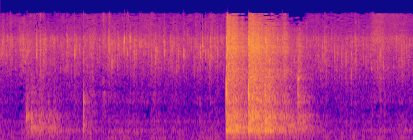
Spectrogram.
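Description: A thick paste drops into a sizzling pan.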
